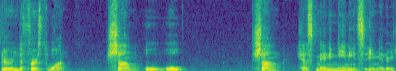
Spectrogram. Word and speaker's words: 上: 上午 Shang has many meanings in Mandarin Chinese. In this case, 上 means upward. 上 is the fourth tone.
